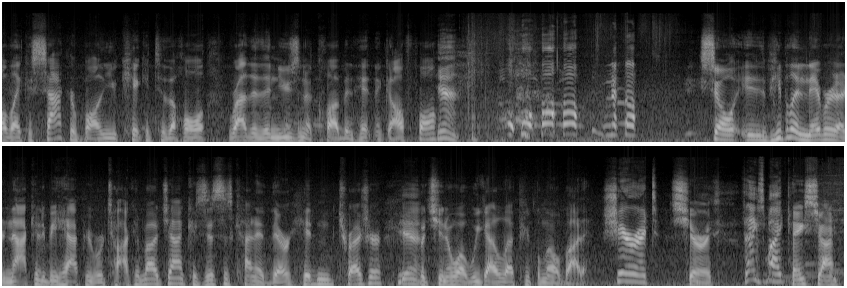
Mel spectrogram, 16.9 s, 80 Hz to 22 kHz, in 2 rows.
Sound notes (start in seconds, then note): 5.0 laughter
